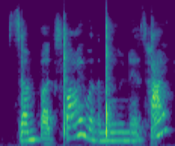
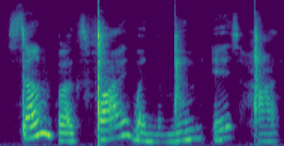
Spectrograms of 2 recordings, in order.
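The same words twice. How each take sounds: First: It is read at a fast pace. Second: It is read at a slower pace.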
